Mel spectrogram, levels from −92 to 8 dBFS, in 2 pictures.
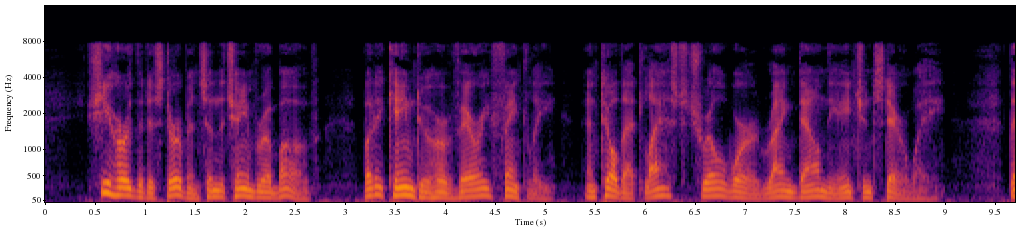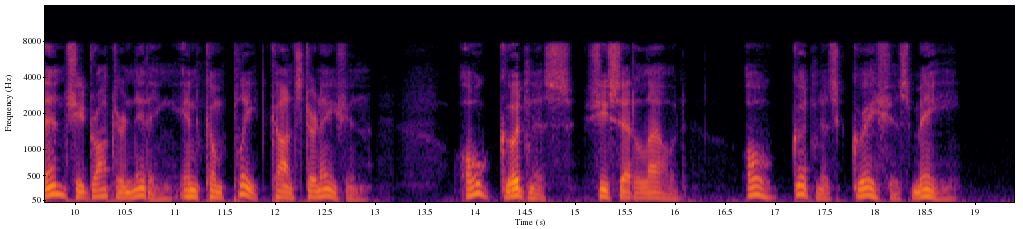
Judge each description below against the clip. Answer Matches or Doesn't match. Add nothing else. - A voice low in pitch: Matches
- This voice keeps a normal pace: Doesn't match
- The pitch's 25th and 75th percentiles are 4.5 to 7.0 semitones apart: Matches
